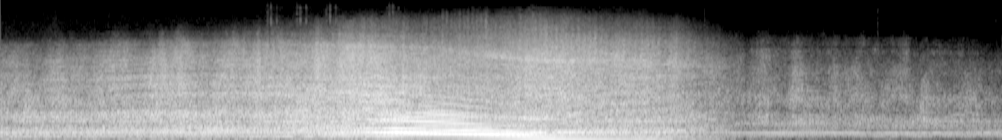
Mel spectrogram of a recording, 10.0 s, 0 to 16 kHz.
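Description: Republic P-47D Thunderbolt's 18-cylinder Pratt & Whitney R-2800 radial engine and propeller in a close flyby. The engine note builds, is loudest about four seconds in, drops in pitch as the aircraft passes, and fades away quickly by about seven seconds.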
